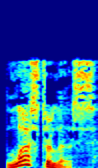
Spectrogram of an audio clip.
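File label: "lusterless", British English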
